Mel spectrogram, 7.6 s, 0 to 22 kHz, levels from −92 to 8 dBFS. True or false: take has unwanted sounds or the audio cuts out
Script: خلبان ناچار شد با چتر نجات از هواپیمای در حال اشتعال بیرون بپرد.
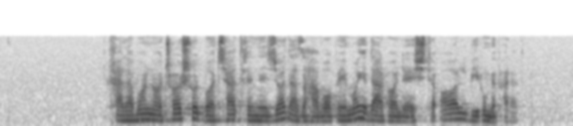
false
